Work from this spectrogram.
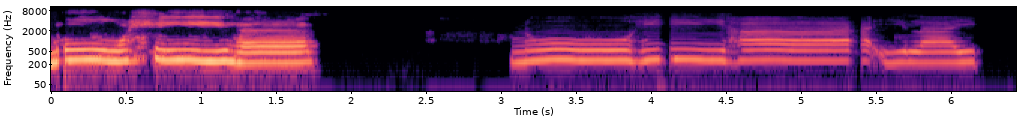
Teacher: kemudian nuhiha ini panjang ya, dua harokat ya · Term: bacaan mat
